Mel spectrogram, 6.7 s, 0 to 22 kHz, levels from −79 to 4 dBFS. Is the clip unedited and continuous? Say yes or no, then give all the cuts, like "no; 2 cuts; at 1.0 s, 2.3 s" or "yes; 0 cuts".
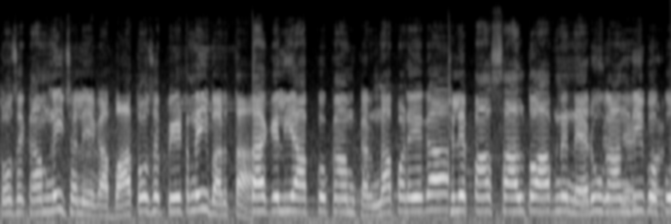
no; 2 cuts; at 2.5 s, 4.5 s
